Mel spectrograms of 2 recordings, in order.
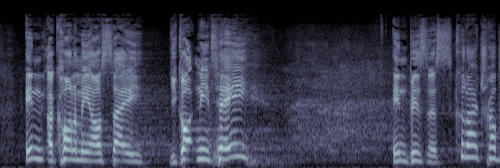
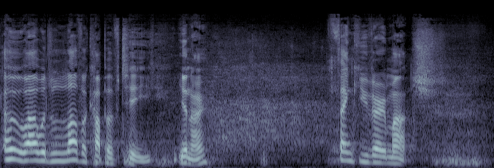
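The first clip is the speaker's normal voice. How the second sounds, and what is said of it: Put-on refined accent. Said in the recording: “I even put on an accent.”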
